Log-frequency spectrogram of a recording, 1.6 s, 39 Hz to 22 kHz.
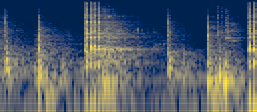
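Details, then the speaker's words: John Deere 350C dozer, number 2 injector on a pop tester, popping around 2,800 psi as expected for a used injector: sharp, crisp, even buzzing chatter with each pump stroke and nice atomization; normal healthy injector. "Right, nice atomization. So that injector is actually really good."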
